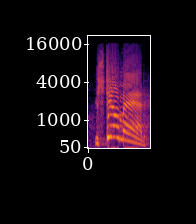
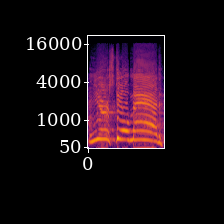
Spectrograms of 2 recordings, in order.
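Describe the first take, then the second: First: God pressing the point home, slow; God repeating, firmer. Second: Shouted, slow, high; God yelling at Jonah, slow and loud; God shouting. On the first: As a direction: let the anger settle onto still. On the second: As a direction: slam it down as an angry God. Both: Acted. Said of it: "God is trying to say".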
